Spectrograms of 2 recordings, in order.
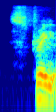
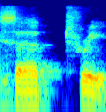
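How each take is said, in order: First: It is said without an added vowel sound. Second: An extra vowel is added after the s. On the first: The speaker calls it right. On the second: The speaker calls it wrong.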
